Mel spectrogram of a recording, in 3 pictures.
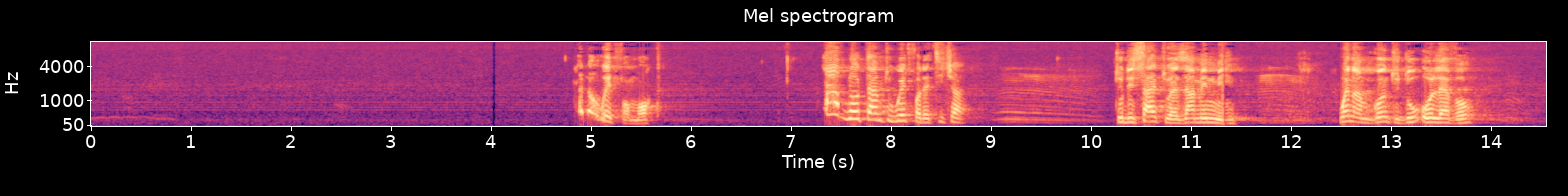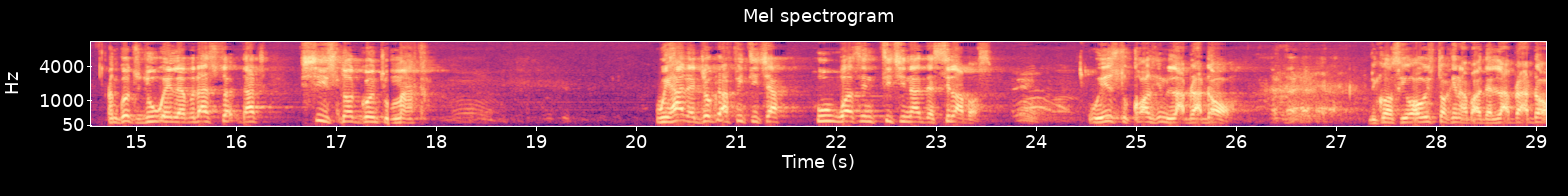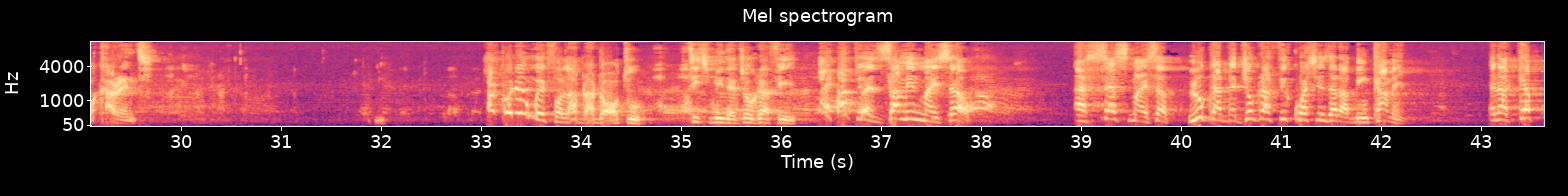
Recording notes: Preached at the FLOW Service.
